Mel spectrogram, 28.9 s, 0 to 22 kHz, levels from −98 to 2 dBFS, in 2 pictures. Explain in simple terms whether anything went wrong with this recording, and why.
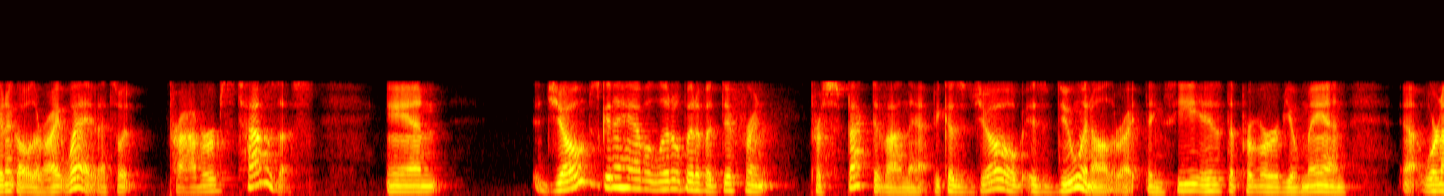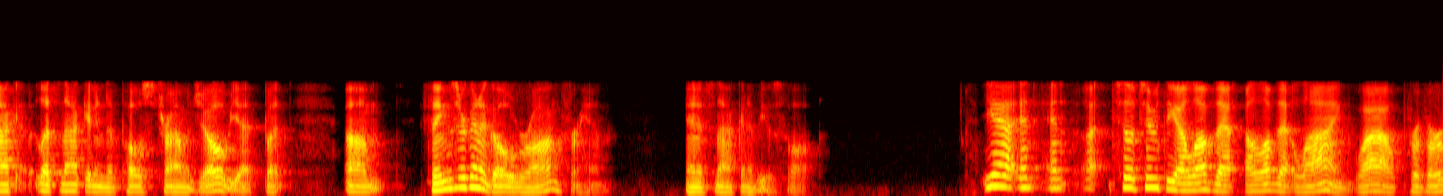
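Nothing stood out on listening to this speech clip, which sounds like an ordinary phone call with its sound limited to below about 4 kHz as such calls normally are.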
